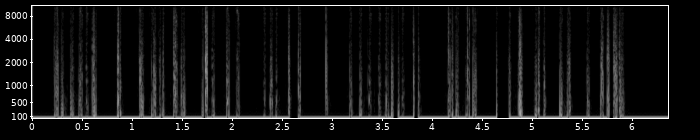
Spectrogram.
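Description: Heavily distorted, effects-processed audio from a 'G Major' meme effects edit, chopped into rapid stuttering bursts several times a second and clipping at full volume.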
